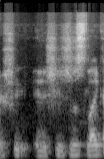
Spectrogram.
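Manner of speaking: ordinary talk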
